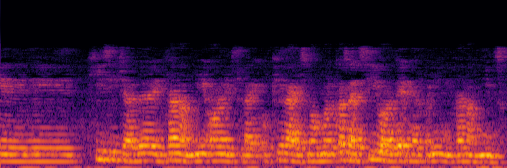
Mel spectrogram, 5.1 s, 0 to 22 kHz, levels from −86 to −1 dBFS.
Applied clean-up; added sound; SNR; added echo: none; none; none; reverberation time 0.3 s.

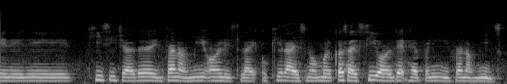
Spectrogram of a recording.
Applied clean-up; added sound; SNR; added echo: none; none; none; none.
